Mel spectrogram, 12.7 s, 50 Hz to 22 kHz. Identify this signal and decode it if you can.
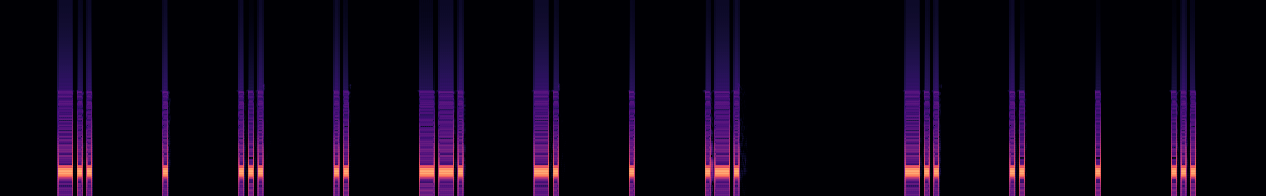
Morse code, heard as a keyed tone, about 25 wpm, spaced as for 10 wpm, 550 Hz. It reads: DESIGNER DIES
